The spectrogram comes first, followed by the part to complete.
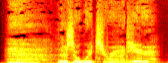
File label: heard witch, survivor voice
